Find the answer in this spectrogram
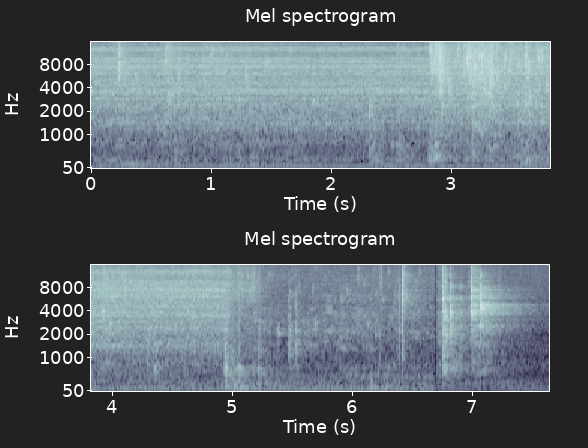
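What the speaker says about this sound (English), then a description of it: "we need to rinse and clean coffee ground container." Running tap water splashes steadily as the coffee ground container from a DeLonghi Autentica ETAM-series coffee machine is rinsed in a sink, with a few knocks and a change in the flow near the end.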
